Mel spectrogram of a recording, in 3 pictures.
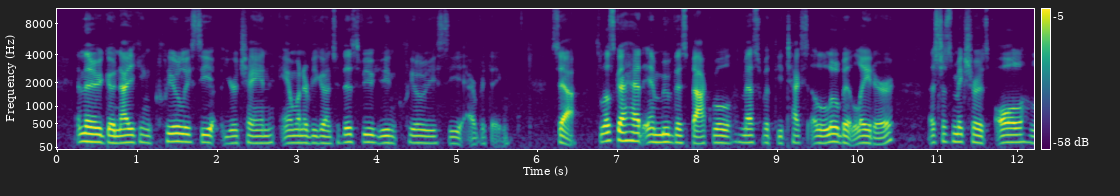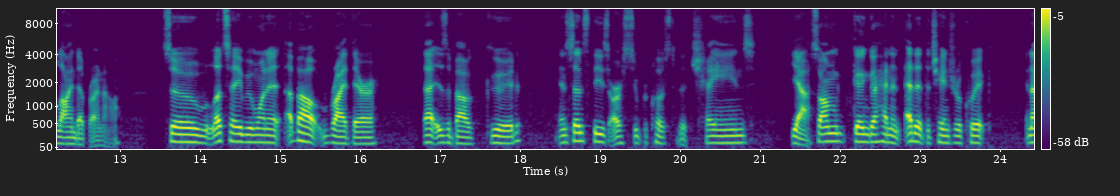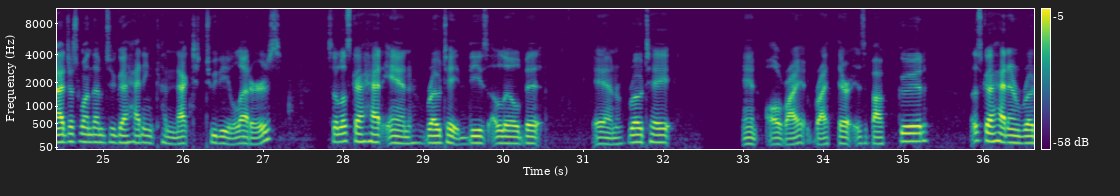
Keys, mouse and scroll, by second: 0.5 scroll down 4, 0.6-1.2 middle drag, 1.2-1.7 scroll up 5, 1.7 middle click, 2.2-3.0 scroll down 1, 3.1 click, 3.8-4.1 scroll down 2, 4.1-4.7 scroll up 4, 4.7 click, 5.2-5.8 middle drag, 5.8 scroll down 2, 6.8 click, 8.3 scroll up 2, 8.7 middle drag, 9.0 scroll up 1, 9.2-10.3 middle drag, 10.3 click, 10.7 shift+middle drag, 10.9-11.6 scroll up 1, 11.7 click, 14.4 click, 15.4-16.9 middle drag, 16.9 click, 18.3 middle click, 19.6-21.6 middle drag, 21.6 click, 22.1 Tab, 22.6 shift+middle click, 22.8 shift+scroll up 1, 23.4 click, 23.8 l, 25.4 click, 25.8 shift+middle click, 26.3-26.6 scroll up 3, 26.6 middle click, 27.6 r, 29.0 g, 30.4 l, 31.2 r, 33.0 g, 33.7 click, 35.0 l, 35.3 click, 36.3 r.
